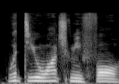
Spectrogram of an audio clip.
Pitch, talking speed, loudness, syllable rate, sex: 145 Hz, 300 wpm, -14 LUFS, 5.5 syllables/s, male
